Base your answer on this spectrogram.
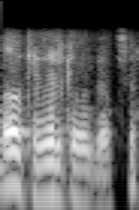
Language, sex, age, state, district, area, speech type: Marathi, male, 30-45, Maharashtra, Raigad, rural, conversation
